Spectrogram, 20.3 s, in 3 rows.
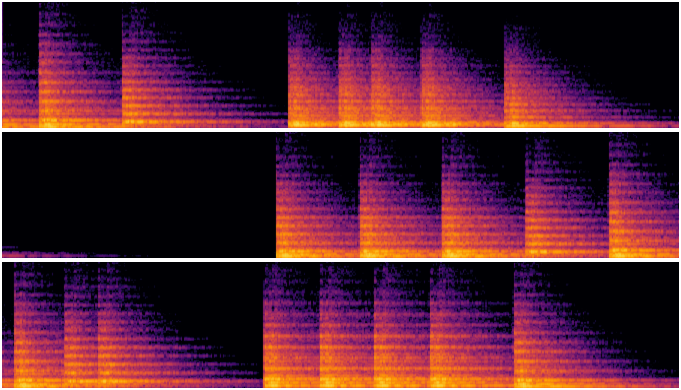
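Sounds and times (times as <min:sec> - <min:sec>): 
mandolin: 0:02.9 - 0:05.6, 0:09.5 - 0:14.9, 0:16.2 - 0:19.4.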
